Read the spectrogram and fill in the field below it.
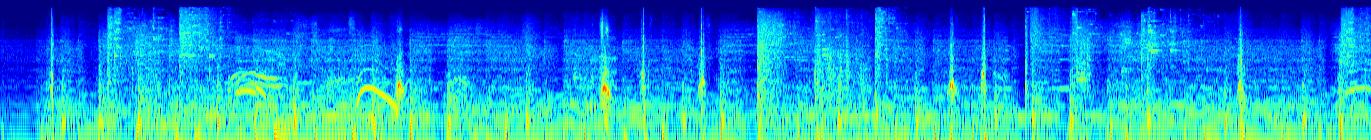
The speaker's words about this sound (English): hit golf balls towards the hotel, taking it in turns to smash the windows.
